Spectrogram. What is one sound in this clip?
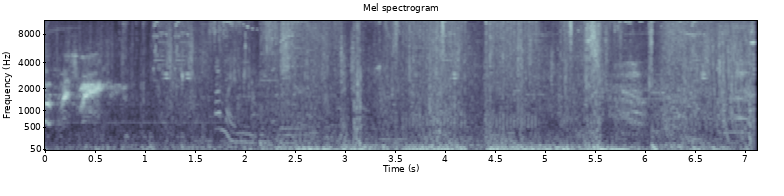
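Guns fire in rapid bursts with sharp electronic zaps.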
